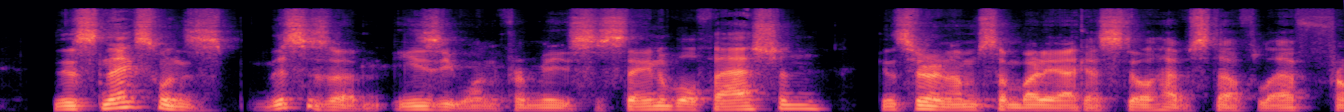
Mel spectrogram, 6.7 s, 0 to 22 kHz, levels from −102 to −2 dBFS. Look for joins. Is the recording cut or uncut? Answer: cut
